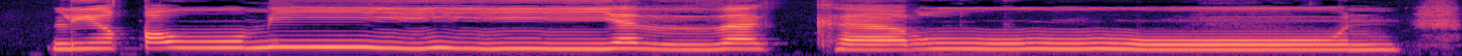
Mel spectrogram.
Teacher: Dibacanya dileburkan atau dimasukkan disertai dengan gunnah 3 harakat lebih utama. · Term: idgham bi gunnah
